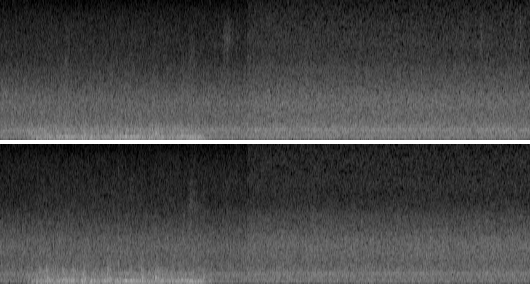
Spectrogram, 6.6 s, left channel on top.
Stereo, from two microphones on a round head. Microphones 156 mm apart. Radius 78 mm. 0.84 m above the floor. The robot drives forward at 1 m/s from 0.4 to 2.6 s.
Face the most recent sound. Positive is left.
No sound to turn to.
